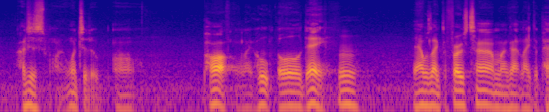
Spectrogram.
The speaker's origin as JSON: {"language": "English", "region": "New York", "country": "United States", "tie": "born or raised there", "said": "And then, you know, growing up in New York, you know, the point guard game is big"}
